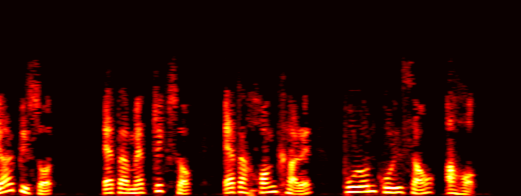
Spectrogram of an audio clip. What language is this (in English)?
Assamese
